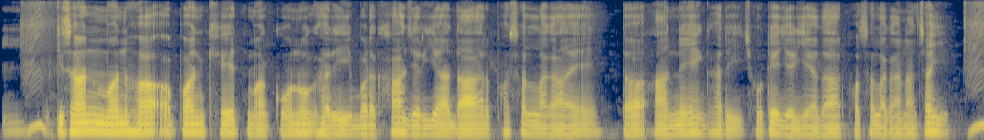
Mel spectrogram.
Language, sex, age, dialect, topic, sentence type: Chhattisgarhi, male, 18-24, Northern/Bhandar, agriculture, statement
